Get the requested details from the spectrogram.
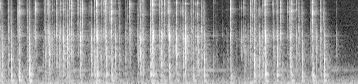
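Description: fingertips type steadily on a pink backlit, typewriter-style plastic mechanical keyboard with round metal-rimmed keycaps. Rapid, uneven bursts of sharp, bright clicks and clacks cut off almost at once, with very little low-end thump under them.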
